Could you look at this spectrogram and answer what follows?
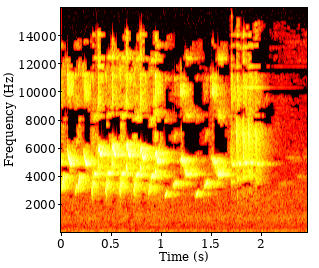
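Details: A Moroccan European goldfinch in the Malaga song style gives quick, silvery twittering phrases, rising briefly into higher ringing notes before falling quiet.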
